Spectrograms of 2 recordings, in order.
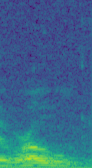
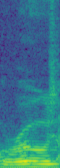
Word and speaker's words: Rouge: I want to pronounce it Rouge. I said Rogue. Rouge. I say Rouge.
